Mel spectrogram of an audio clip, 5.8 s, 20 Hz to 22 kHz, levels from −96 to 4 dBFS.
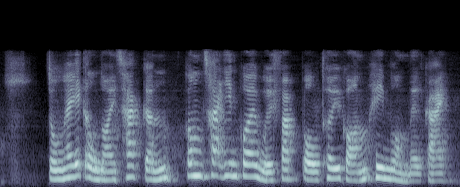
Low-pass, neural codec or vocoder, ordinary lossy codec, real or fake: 7.2 kHz; codec, 16 kHz, 0.8 kbps, ZipCodec; AAC, 48 kbps; fake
